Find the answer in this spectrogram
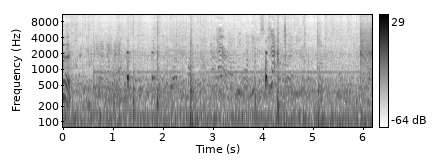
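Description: Store ambience: faint background voices and a faint steady tone under low noise, with a few sharp clicks and knocks, the loudest about a second in and another about four seconds in.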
